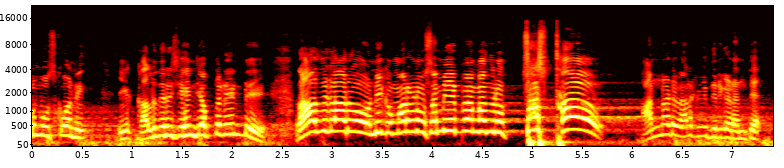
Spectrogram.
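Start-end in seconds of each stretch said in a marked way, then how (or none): 2.6-5.7 stern proclamation. Acted. Servant declares death to the king, shouting. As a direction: announce doom to the king, booming.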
